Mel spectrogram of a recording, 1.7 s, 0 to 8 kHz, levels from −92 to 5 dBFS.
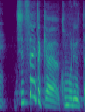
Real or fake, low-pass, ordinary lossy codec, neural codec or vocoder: real; none; none; none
